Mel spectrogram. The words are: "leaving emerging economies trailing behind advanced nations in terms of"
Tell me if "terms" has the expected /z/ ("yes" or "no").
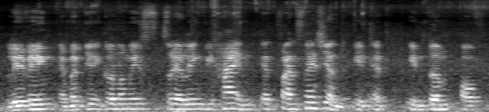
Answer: no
